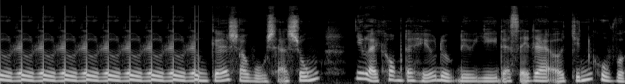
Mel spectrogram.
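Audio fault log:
0.00–1.98 s broken-record loop: a 0.22 s fragment of speech repeats identically eight times back to back, already looping as the clip opens. Unlike echo, the repeats neither fade nor overlap. A stalled player or stream likely kept resending its last fragment, so the intended speech is lost.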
